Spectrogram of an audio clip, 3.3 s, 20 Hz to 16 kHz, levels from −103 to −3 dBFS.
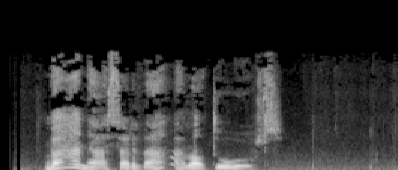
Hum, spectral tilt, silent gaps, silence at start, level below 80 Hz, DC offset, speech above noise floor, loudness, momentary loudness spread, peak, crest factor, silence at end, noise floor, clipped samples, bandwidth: none; -4.5 dB/octave; none; 0.35 s; -62 dBFS; under 0.1%; 32 dB; -21 LUFS; 13 LU; -2 dBFS; 22 dB; 1 s; -53 dBFS; under 0.1%; 11.5 kHz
